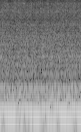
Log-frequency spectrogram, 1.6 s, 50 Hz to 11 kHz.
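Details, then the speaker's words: Slightly modified, near-stock engine on Easy EFI, idle set at 650 rpm: steady even low rumble at slow idle, no misses or knocks; runs smoothly, healthy idle. "The idle's dropped down. I have the idle set at 650. I mean, this engine runs so smooth it can idle at 600 probably."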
